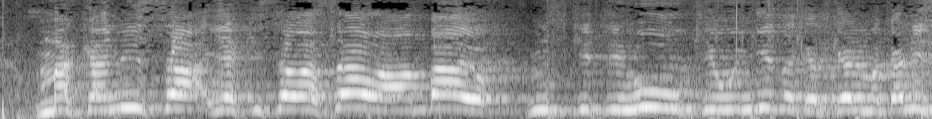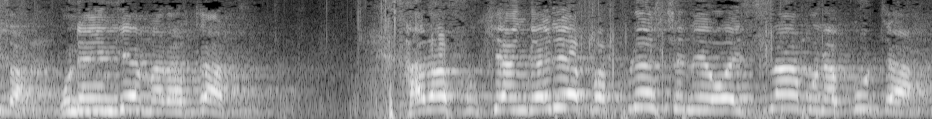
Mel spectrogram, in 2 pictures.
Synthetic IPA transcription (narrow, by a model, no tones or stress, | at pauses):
makanisajakisawasawaːmbajɔm̩si̥kitihuːkiuiŋɡizakati̥kajalɛmakanisaunaiŋɡiamaɾatatu̥ | halafuːkiaŋɡaliapɔpulɛʃɔnjawaislamunakuta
